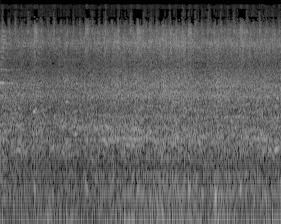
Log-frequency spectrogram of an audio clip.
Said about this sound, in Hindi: अरे मैया रे ये तो बड़ी भीड़ बा।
